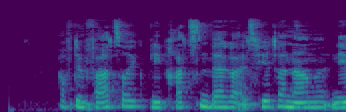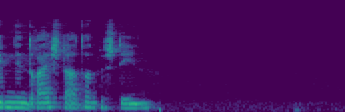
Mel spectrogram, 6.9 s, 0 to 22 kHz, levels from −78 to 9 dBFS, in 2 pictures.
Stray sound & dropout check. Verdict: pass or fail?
pass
